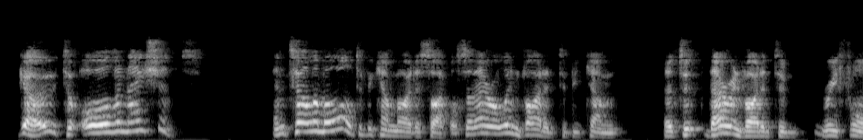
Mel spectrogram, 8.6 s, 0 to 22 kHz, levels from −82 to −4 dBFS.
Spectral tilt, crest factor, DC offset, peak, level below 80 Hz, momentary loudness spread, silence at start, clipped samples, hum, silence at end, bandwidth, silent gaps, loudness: -3 dB/octave; 18 dB; under 0.1%; -4 dBFS; -72 dBFS; 16 LU; 0.2 s; under 0.1%; none; 0 s; 7 kHz; 2.10-2.71 s, 6.31-6.61 s, 8.07-8.13 s; -22 LUFS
